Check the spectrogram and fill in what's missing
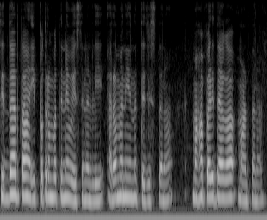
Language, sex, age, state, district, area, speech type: Kannada, female, 18-30, Karnataka, Bidar, rural, spontaneous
